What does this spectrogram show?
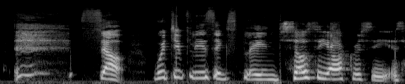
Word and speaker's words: sociocracy: what is this so would you please explain sociocracy is how you say it Gerard herard inden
